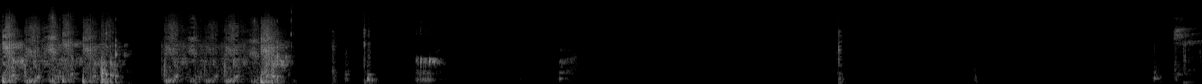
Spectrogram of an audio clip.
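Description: A pig in the game Minecraft gives a few short, close grunts and oinks, scattered between scratchy clicks and rustles after a burst of louder noise at the start.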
